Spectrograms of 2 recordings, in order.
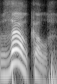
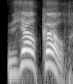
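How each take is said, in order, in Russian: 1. Здесь одно ударение, произносится как одно слово. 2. Здесь два ударения, произносится как два слова. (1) "И тогда это второе ударение теряется" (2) "ударение не туда"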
